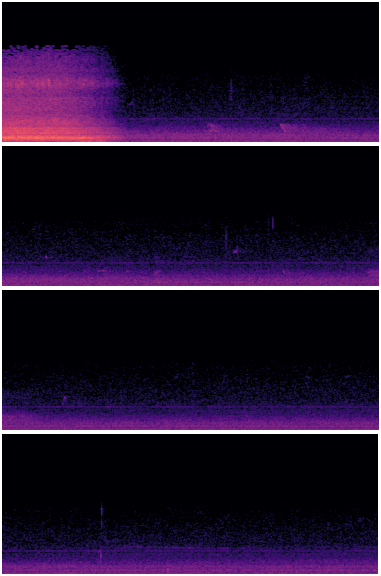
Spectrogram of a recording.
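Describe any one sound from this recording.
A diesel train rumbles as it approaches slowly along the track.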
